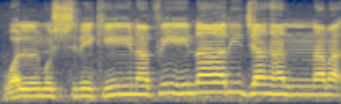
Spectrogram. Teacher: والمشرکین فی نار جہنم، ناری را کے نیچے زیر ہے، را کو باریک پڑھیں گے، جہنم غنہ کریں گے، نون مشدد ہے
